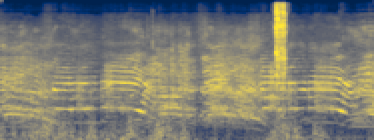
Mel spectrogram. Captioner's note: crowd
